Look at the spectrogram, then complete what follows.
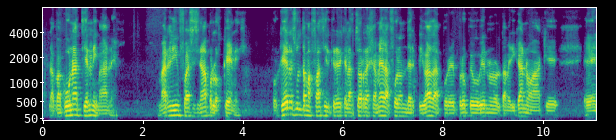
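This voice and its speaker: A man's voice: fairly low pitch, fairly bright tone, close to an everyday voice. A man playing an opinionated author, talking emphatically as a guest on a conversational podcast held over a video call. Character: opinionated male author debating conspiracy theories. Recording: video call with faint noise.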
